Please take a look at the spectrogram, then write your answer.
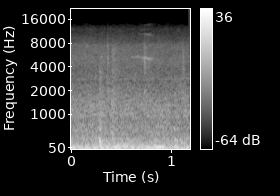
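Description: Disneyland Railroad passenger train rolling along its rails, a loud, steady rumble with rhythmic wheel clatter close by, no voices.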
